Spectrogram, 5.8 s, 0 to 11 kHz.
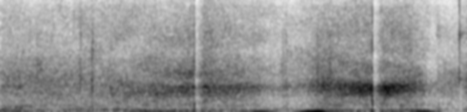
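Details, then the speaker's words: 12V solar DC table fan running on its AC adapter at full speed: a steady low hum under an even rush of air, the basic running sound all fans make, not disturbing, with no rattles or scraping; normal fan running at full speed. "ஆனால் ஓரளவு வந்து பார்த்திங்கன்னா fan ஓடுறதுக்கான அந்த sound வந்து பார்த்திங்கன்னா அந்த காற்றோட sound வந்து பார்த்திங்கன்னா வருது. ஏன்னா காரணம் வந்து ஃபேன் வந்து அவ்வளோ ஃபாஸ்ட்டாக வந்து பார்த்திங்கன்னா ஓடின்னு இருக்குது."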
